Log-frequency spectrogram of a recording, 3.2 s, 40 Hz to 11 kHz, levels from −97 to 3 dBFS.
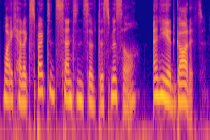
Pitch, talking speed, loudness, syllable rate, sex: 205 Hz, 210 wpm, -18 LUFS, 6.1 syllables/s, female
